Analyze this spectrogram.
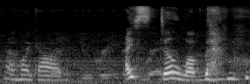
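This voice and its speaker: With noticeable background noise, a woman talks at a fairly slow pace in a relaxed tone, her fairly high pitch showing ordinary variation. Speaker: vlogger and pet sitter. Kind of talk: casual vlog. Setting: at a home with pets, self-filmed. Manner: relaxed, chatty.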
